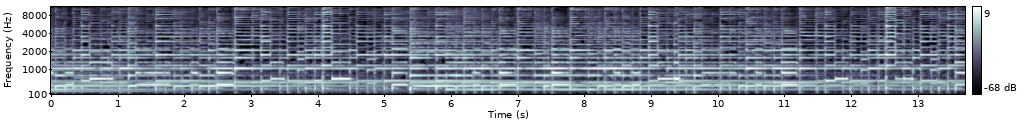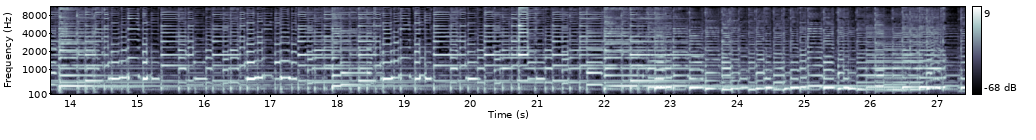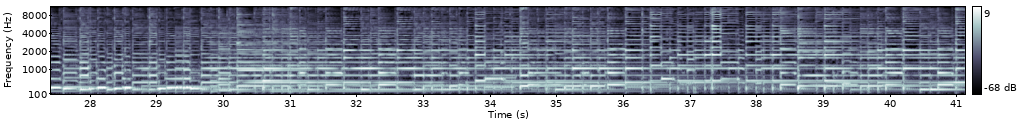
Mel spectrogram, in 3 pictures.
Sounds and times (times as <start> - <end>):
Strum: 0.0 - 41.1.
